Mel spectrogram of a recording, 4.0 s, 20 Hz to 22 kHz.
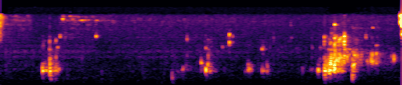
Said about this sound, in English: I just need a sip, 1 second.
